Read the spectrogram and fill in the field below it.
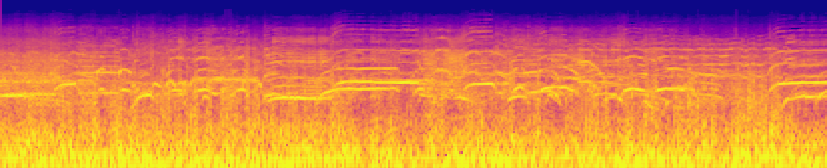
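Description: A young man yells with excitement close by.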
